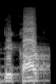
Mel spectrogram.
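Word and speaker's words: Descartes: याद रखेंगे तर्क बुद्धिवाद और रेशनलिज्म के जो प्रवर्तक हैं उन्हें डेकार्ट को माना गया है। इसको डेकार्ट डिस्क्रेट्स बोला जाता है। डिस्क्रेट्स को हम लोग डेकार्ट सामान्यतः प्रोनाउंसिएट उच्चारण करते हैं।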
